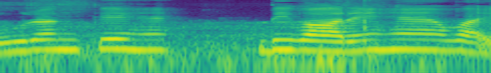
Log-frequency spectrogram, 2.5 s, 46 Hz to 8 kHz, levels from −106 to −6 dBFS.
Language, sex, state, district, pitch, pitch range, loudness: Hindi, female, Punjab, Pathankot, 240 Hz, 225-245 Hz, -17 LUFS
